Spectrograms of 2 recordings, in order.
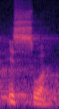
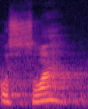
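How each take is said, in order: First: The word begins with a front 'i' vowel. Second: The word begins with a rounded 'u' vowel. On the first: "bisa iswah. ... Berharakat kasrah" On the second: "Bisa uswah"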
